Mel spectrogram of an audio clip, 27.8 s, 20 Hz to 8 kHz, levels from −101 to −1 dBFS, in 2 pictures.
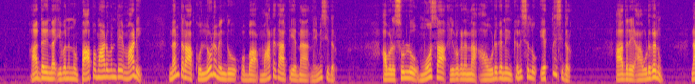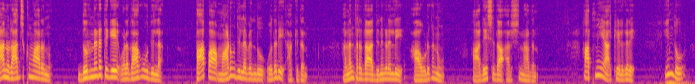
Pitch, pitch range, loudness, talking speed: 145 Hz, 130-170 Hz, -20 LUFS, 85 wpm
